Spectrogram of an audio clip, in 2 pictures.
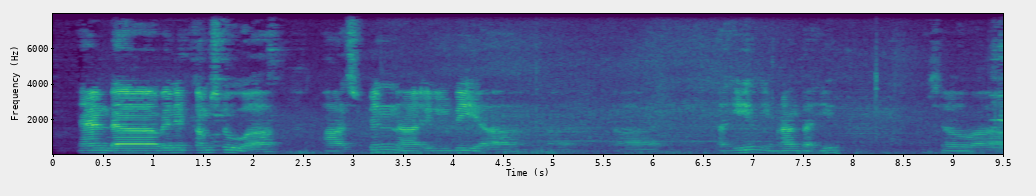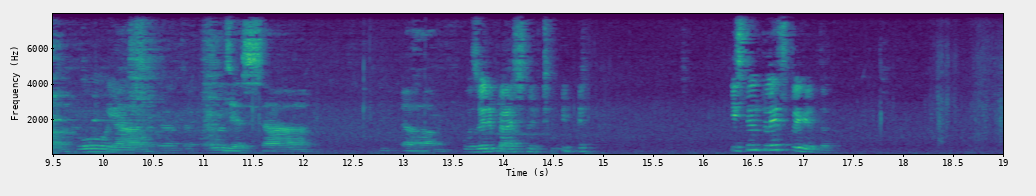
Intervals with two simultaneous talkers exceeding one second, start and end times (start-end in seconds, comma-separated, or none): none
